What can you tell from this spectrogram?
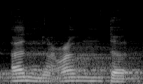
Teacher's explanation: عین کو وسط حلق گلے کے درمیان سے ادا کرے۔ انعمت علیہم علیہم میم پر اظہار ہوگا۔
